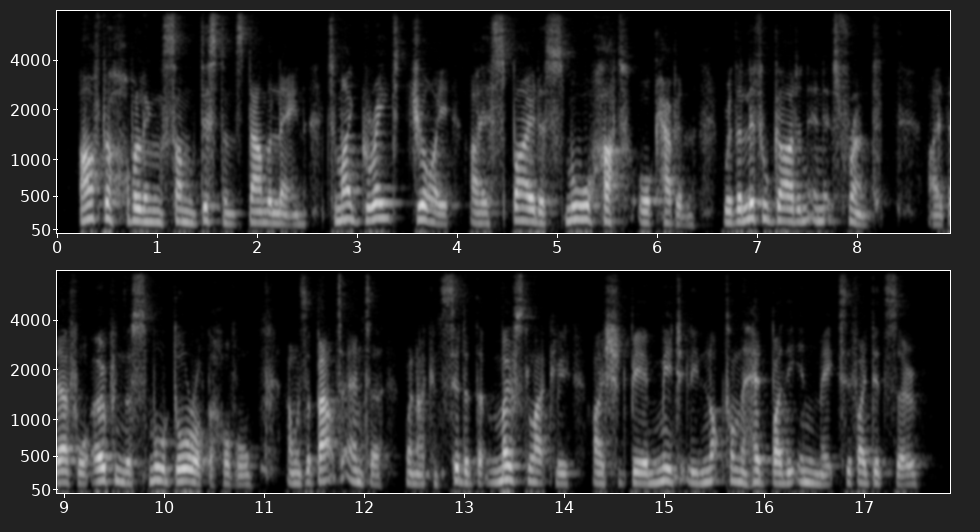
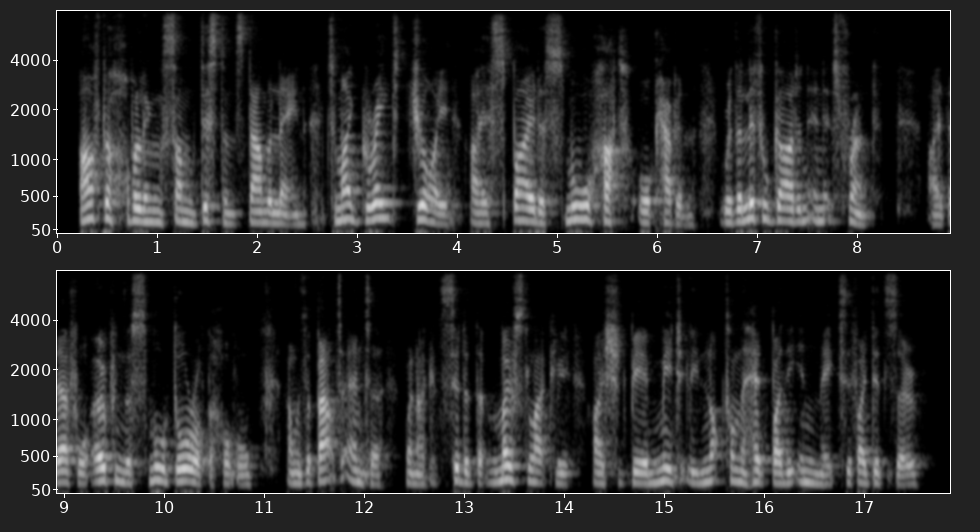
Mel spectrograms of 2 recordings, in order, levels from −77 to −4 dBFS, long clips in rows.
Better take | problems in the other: first | noise reduction (neural mask model Resemble Enhance denoiser)

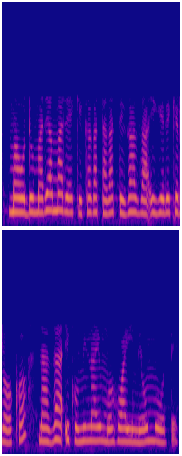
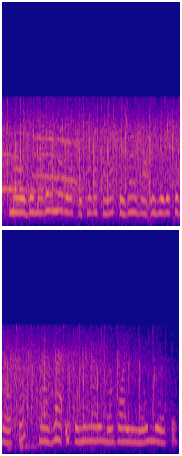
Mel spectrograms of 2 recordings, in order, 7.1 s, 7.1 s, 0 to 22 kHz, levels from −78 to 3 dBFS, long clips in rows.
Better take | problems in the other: first | background sound (Applause / Crowd / Cheering); 2 dB below the speech

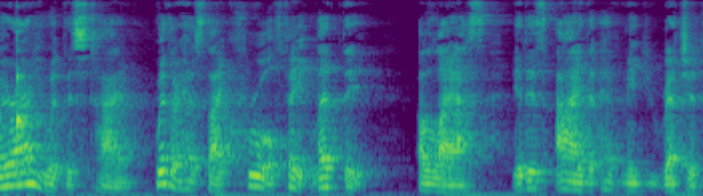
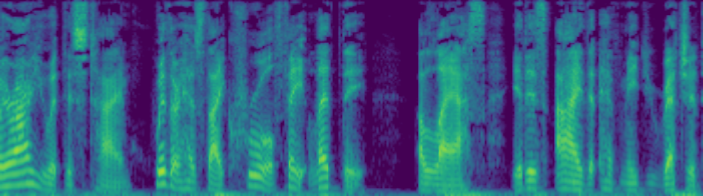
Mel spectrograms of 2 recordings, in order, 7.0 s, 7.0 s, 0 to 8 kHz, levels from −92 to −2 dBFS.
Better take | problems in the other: second | background sound (Bowed string instrument); 4 dB below the speech // room echo; dies away in 0.7 s

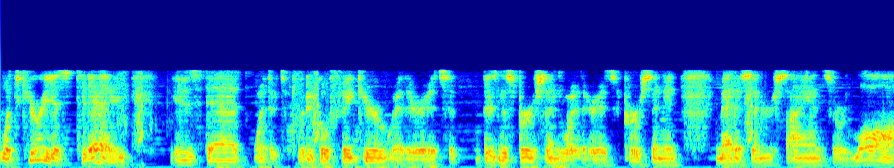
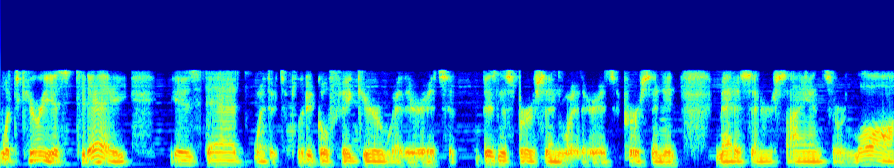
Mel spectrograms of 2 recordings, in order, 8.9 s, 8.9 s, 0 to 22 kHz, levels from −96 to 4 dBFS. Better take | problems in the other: second | background sound (Zipper (clothing)); 16 dB below the speech // room echo; dies away in 0.1 s

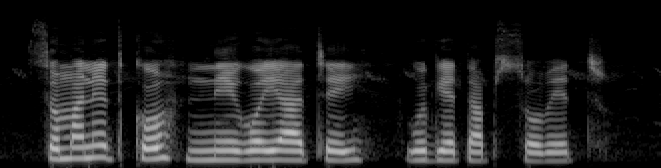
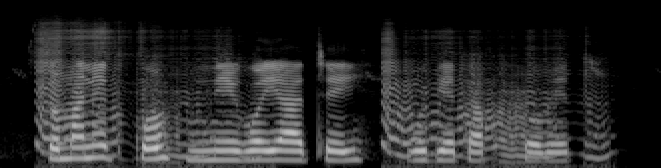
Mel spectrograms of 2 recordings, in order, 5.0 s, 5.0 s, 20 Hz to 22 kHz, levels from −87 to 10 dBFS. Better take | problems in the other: first | noise reduction (neural mask model RNNoise)

